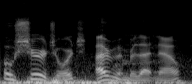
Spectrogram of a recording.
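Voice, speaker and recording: A man's voice: mid-range voice, wildly swooping pitch, brisk. A man voicing a timid, simple-minded, childlike man in a storybook, hesitant and pleading, eager to please. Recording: very noisy outdoor recording, wind, traffic.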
